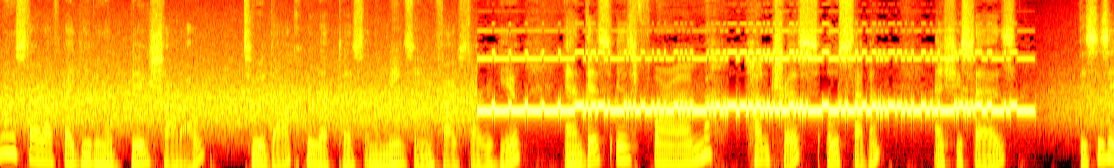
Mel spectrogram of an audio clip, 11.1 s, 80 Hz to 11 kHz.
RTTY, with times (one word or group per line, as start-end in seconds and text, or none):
6.2-7.4 YC4SE
7.6-8.9 R4M24
9.0-10.2 0DZVA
